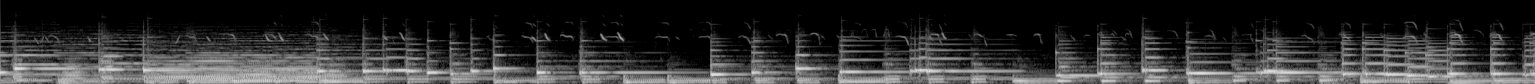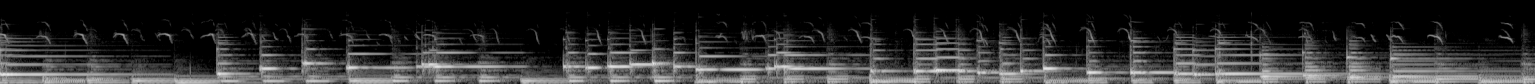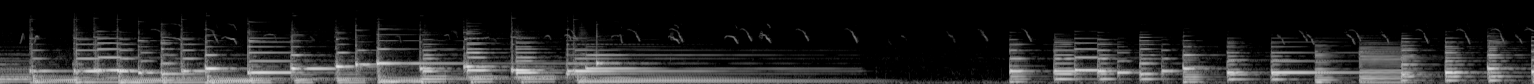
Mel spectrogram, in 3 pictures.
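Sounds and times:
background music: 0.0s - 39.4s, 40.8s - 46.0s
baby chicks peeping: 0.0s - 46.0s.

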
